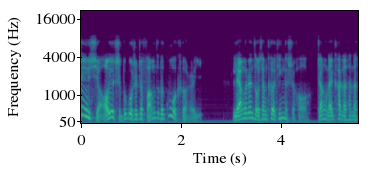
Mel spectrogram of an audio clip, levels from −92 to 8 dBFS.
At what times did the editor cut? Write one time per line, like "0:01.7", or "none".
0:02.9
